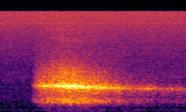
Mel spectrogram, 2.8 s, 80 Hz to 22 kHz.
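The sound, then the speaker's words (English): A slow exhale through the mouth during a guided breathing exercise: a soft, airy whoosh that begins after a moment of quiet, swells quickly, then tapers gradually over about two seconds. “Sip the air in. Pause gently at the top. Try to relax the shoulders down. 3. And then exhale out of the mouth.”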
